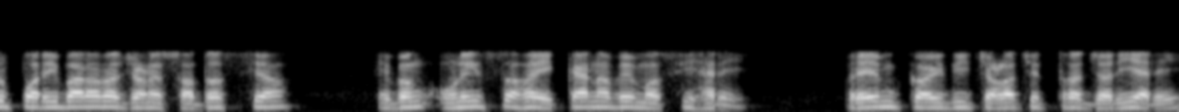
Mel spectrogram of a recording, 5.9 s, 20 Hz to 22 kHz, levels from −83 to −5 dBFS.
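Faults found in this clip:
AMR comfort noise at 1.62–1.88 s and 3.90–4.24 s (the second after "ଉଣେଇଶଶହଏକାନବେ ମସିହାରେ"): real background drops out for 260 ms and 340 ms, replaced by a smooth, steady hiss. Sender's voice activity detection halted speech frames; the receiver synthesised noise. Audio is band-limited to about 150 Hz–3.7 kHz, consistent with AMR-NB around 12.2 kbps.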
